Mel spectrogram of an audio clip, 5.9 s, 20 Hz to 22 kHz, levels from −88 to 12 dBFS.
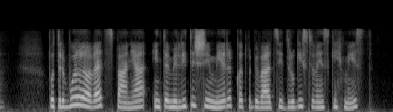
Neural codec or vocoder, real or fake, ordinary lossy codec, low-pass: codec, 16 kHz, about 1 kbps, DyCAST, with the encoder's durations; fake; MP3, 48 kbps; 7.2 kHz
